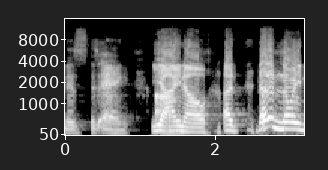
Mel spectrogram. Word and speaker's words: Aang: going off the movie uh his the actual pronunciation is is Aang yeah I know that annoyed me when I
